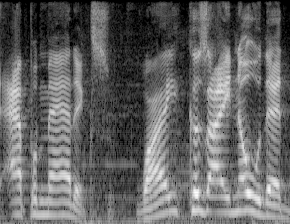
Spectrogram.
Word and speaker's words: Appomattox: war first five seconds you look at it upon attacks no dummy it's appomattox why because i know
